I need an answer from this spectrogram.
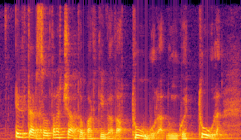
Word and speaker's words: Tùbula: Gemellas è diventata una città fantasma poiché finora si era pensato che la città di Tubula, erroneamente pronunciato Tibula, capolinea della strada Tibulas-Caralis, fosse situata nei pressi di Castelsardo.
